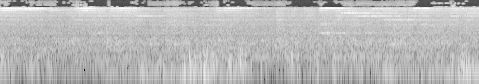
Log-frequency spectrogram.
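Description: A train moving through the station: a low rumble that swells about three seconds in and again near the end, with faint high wheel-squeal tones over it.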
